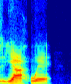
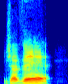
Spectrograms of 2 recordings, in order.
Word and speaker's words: YHWH: Então, olha só, muita gente conhece o nome de Deus como YHWH, né? Que é geralmente entendido como Javé, né? Por muitos, Yahweh, Javé, ou Jeová, né? Assim que é pronunciado.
